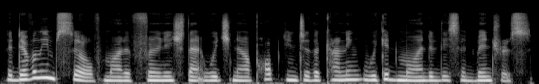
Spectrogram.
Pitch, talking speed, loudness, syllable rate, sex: 195 Hz, 200 wpm, -15 LUFS, 5.5 syllables/s, female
